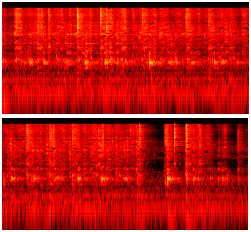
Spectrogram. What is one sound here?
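A whisk clicks rapidly against a metal bowl.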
